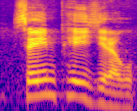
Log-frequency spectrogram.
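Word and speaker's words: SMPAG: 어 첫 번째 조직은 SMP 세임 페이지라고 발음을 합니다 스페이스 미션 플래닝 어버리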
